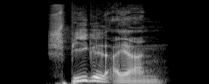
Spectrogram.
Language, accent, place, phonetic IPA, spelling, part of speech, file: German, Germany, Berlin, [ˈʃpiːɡl̩ˌʔaɪ̯ɐn], Spiegeleiern, noun, De-Spiegeleiern.ogg
- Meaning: dative plural of Spiegelei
